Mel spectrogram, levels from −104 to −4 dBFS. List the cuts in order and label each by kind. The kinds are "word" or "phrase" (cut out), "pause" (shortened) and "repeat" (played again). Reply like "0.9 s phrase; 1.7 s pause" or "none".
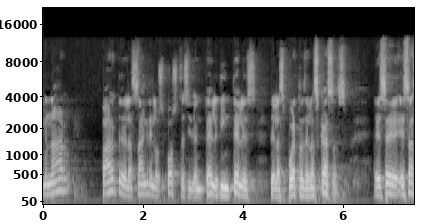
none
